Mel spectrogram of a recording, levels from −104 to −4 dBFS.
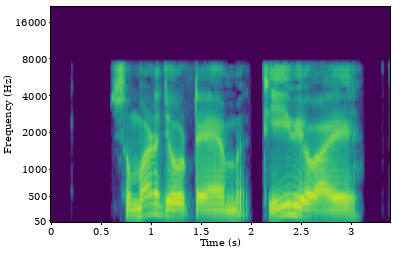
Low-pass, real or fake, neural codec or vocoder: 7.2 kHz; real; none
